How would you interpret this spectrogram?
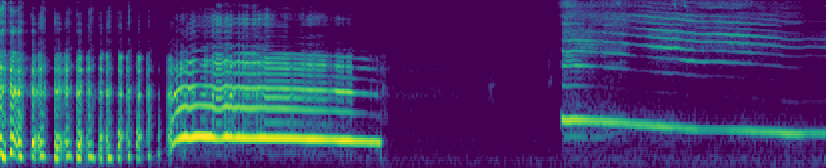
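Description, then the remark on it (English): A voice imitates a balloon letting out air: a quick run of sputtering pulses, then a long, high, slowly sinking squeal, a pause, and a second drawn-out whine that gradually drops in pitch. “That's me as a balloon letting air out.”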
